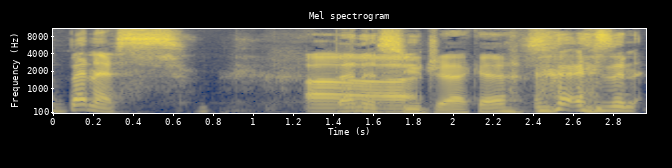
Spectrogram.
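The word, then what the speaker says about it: Benes: Perhaps Miss Benez can explain why Jerry Seinfeld signed for this package. But his mispronunciation of Bennis.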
